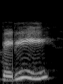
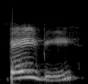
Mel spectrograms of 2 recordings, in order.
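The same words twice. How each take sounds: First: The stress is on the second syllable. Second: The stress is on the first syllable. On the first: The speaker calls it wrong. "not baby" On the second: The speaker calls it right. "our stress is on the first syllable"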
